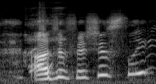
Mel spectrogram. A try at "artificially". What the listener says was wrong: Artificially. There is no S. Ish. Lee.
